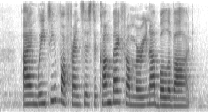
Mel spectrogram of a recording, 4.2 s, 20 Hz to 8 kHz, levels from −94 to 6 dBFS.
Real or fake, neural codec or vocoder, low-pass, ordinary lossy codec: real; none; 7.2 kHz; Opus, 64 kbps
